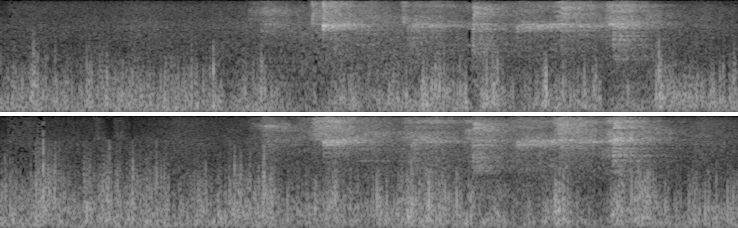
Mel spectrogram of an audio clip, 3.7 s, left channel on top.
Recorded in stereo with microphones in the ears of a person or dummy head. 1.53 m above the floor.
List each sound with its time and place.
1.3 s keys jangling: 55° left (ahead or behind), 1.3 m; by 3.7 s 20° right (ahead or behind), 2.5 m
